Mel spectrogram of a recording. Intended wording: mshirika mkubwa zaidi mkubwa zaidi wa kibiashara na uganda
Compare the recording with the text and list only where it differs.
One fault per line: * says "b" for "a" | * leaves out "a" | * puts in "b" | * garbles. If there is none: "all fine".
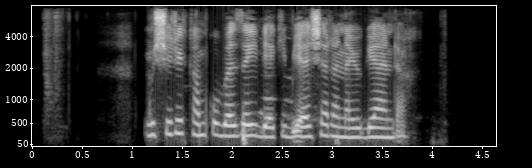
* leaves out "mkubwa zaidi"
